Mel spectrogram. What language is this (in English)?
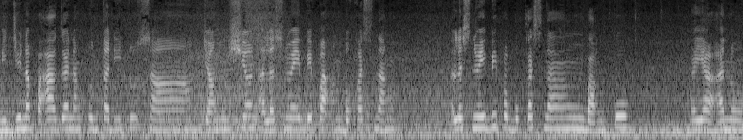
Filipino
